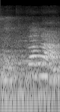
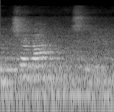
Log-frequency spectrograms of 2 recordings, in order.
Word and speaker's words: Utkala: I told first one is Utkala. Why you are pronouncing Uchala? First one is Utkala. Then why again Uchala?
